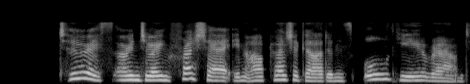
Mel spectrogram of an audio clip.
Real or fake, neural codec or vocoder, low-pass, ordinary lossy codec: fake; codec, 16 kHz, 2 kbps, FreqCodec, smaller model; 7.2 kHz; none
